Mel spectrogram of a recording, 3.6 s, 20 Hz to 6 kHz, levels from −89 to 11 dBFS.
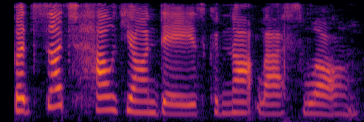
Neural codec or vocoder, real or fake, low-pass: none; real; 5.4 kHz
